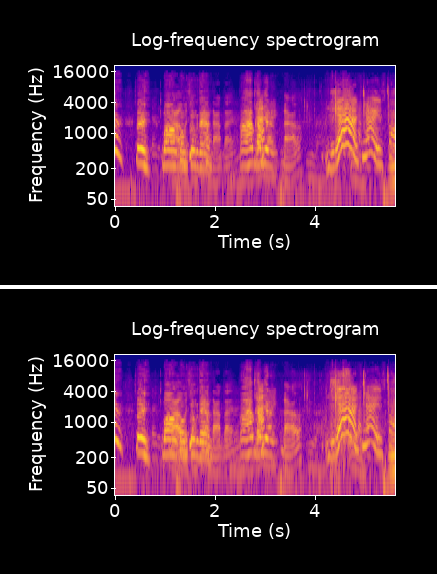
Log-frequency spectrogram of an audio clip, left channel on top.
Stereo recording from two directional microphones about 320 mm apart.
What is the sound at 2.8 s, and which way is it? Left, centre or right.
Speech, left.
